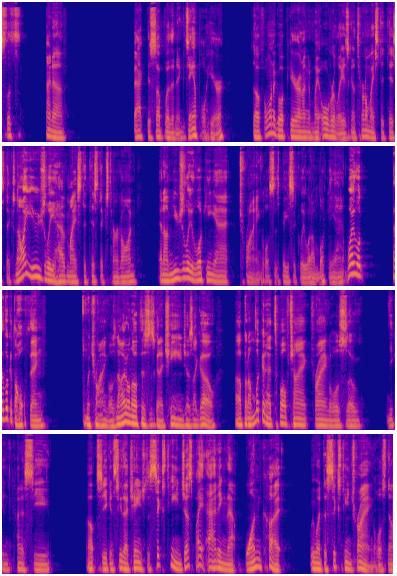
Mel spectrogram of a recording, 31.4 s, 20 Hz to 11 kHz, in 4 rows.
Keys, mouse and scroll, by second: 0.3 middle click, 0.7 click, 2.2 ctrl+z, 5.7-7.2 drag, 9.1 middle click, 16.3-16.7 middle drag, 23.8 ctrl+b.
